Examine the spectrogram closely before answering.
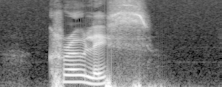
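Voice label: "Crowlas" Cornish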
